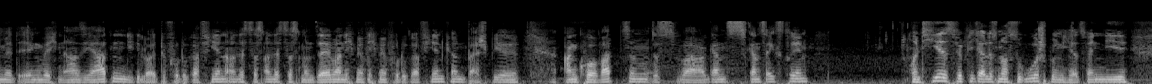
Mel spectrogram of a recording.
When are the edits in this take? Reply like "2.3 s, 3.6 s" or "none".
1.3 s, 2.6 s, 3.7 s, 6.5 s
